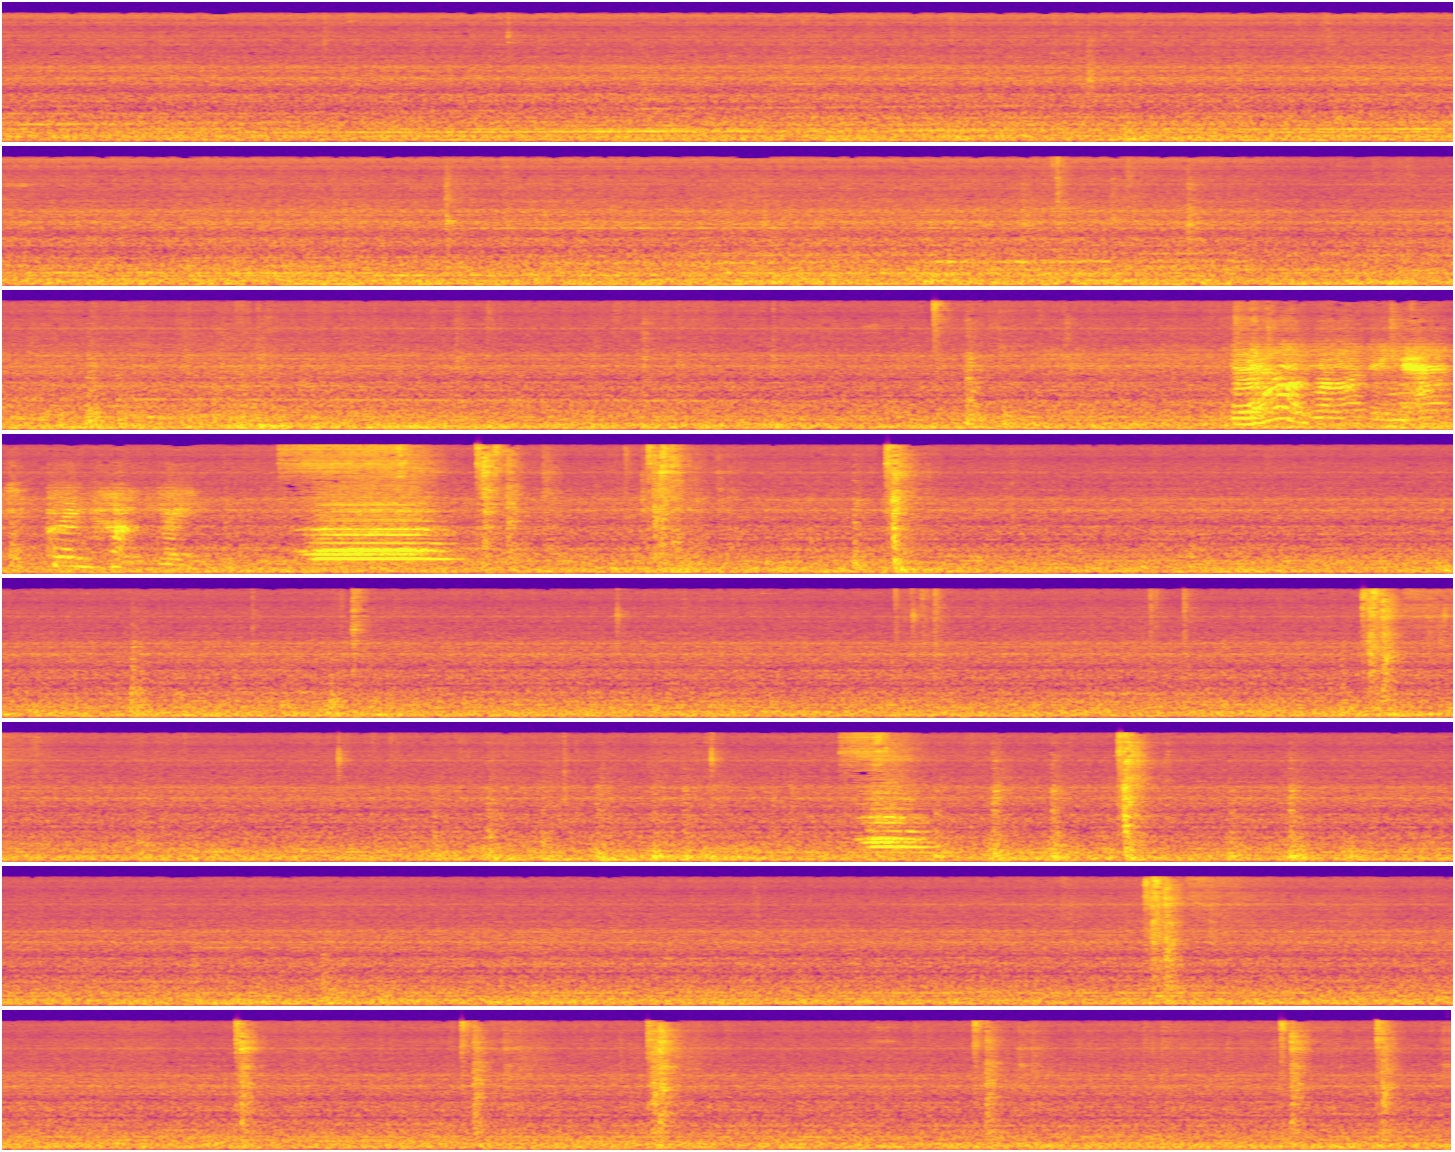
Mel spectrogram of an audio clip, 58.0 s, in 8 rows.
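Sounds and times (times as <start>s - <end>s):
train rumbling on track: 0.0s - 58.0s
train horn toot: 23.2s - 24.3s, 40.5s - 41.2s.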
